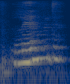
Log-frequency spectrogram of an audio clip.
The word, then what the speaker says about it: lived: Here's lived. Although I have written a vowel letter, the letter E, in between the letters V and D, we don't pronounce that E.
